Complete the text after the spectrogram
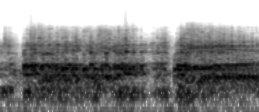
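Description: A lion roars loudly.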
